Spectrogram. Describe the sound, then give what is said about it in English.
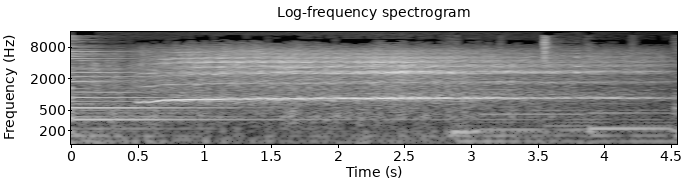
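A miniature ride-on train rolls along its rails with a loud, steady mechanical drone and layered humming tones, continuous. No one speaks. “It also extended to trains, miniature ones that you could ride on.”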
